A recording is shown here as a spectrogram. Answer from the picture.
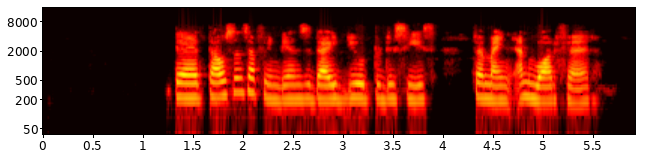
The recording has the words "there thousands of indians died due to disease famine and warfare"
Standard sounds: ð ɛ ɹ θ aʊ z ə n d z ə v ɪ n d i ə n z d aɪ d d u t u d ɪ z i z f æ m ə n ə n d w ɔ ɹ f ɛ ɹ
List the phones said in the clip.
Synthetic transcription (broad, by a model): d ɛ ɹ t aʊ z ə n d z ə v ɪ n d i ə n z d aɪ d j u t u d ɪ s i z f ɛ m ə n ə n d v ɔ ɹ f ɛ ɹ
